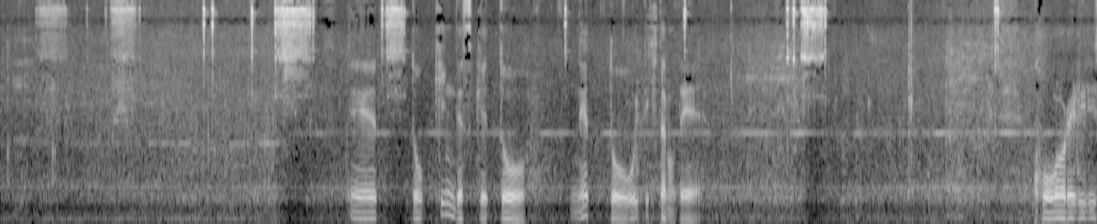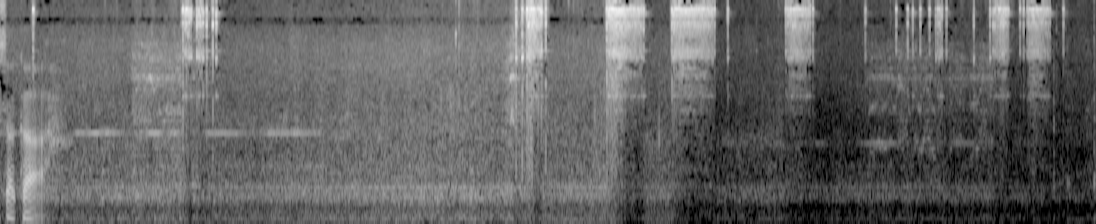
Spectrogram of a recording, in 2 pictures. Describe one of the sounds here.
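A spinning reel winds in fishing line.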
